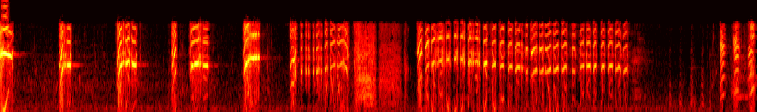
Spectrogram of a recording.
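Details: Dolphin heard through short harmonic whistles that rise and fall between mid and high pitch. These give way to long buzzy trains of rapid pulses, then a brief pause and a few final quick chirps. No other sounds.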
